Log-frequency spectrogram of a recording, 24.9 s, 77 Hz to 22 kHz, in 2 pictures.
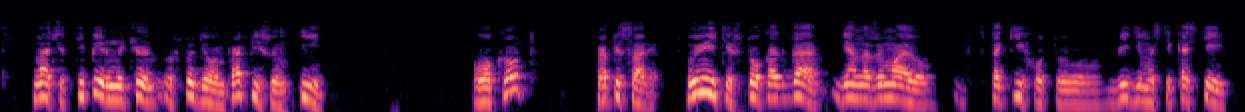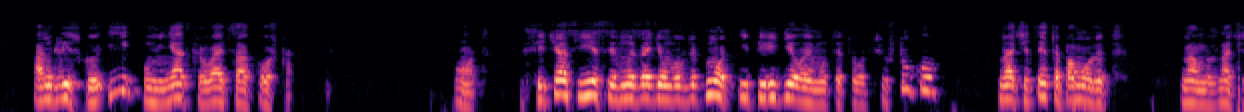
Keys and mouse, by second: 18.5 click.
